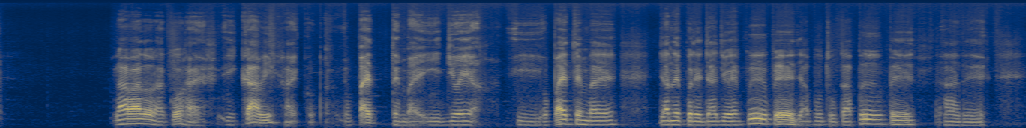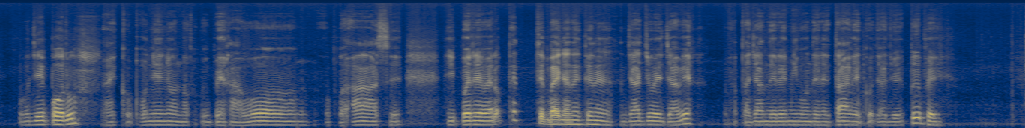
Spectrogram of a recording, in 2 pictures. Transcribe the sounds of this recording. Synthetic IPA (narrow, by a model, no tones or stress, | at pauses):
laβaðo̞ɾako̰ɦaeikaβihaʔekoopaet̪embaḛid͡ʒoea | iopaet̪embae | d͡ʒãnd̪epeɾed͡ʒad͡ʒoepɨpḛd͡ʒaput̪ukapɨpe̞ | haɾe | od͡ʒepoɾuaekʰoõɲẽɲõnõɨpehaβon | okwa̰ʔaseipweɾeβaeɾopet̪ẽmbaeɲã̰nekeɾẽd͡ʒad͡ʒoed͡ʒaβe | ot̪ad͡ʒand̪eɾemĩmond̪eɾet̪aβeko̰d͡ʒad͡ʒoepɨpeβi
